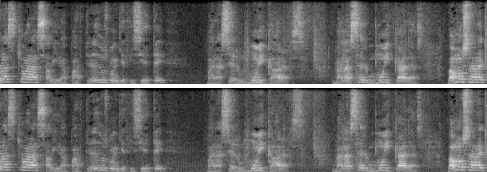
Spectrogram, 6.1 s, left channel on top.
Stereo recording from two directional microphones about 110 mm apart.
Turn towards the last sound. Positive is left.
turn(degrees=-20)  # may be behind; listen again after turning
